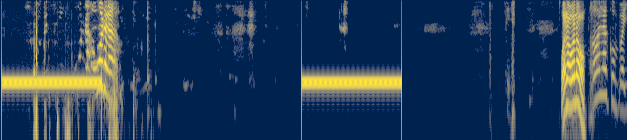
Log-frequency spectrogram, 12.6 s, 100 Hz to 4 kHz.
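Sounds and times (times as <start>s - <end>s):
ringback tone of an unanswered telephone call: 0.0s - 2.2s, 6.0s - 8.1s
speech: 11.3s - 12.5s.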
